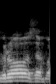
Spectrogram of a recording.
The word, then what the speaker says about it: Grozev: Christo Grozev, our Bulgarian brother, Shimon's Bulgarian brother, who's been the chief.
